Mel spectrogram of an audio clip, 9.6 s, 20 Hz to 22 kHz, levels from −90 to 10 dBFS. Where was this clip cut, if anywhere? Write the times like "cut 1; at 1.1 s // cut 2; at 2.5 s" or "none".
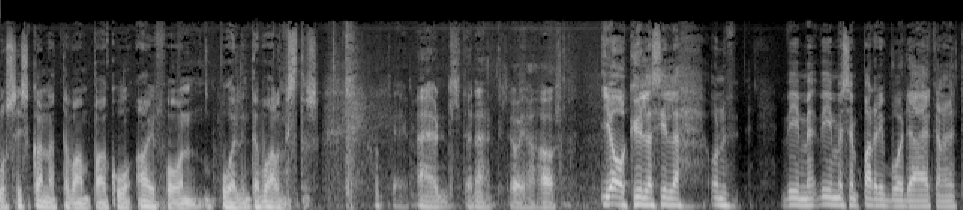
none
